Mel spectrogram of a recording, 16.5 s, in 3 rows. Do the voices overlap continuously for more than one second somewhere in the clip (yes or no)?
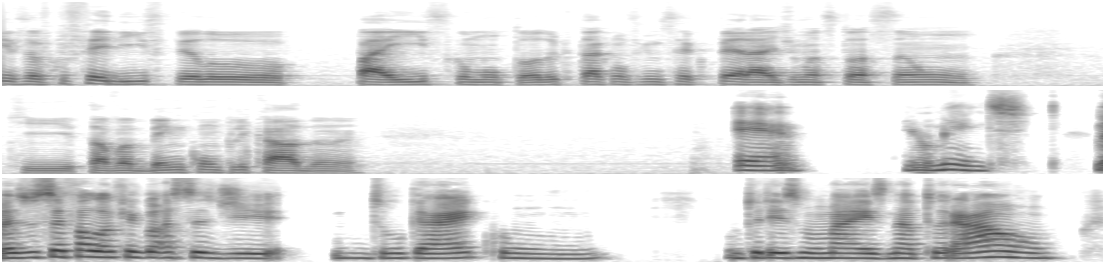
no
